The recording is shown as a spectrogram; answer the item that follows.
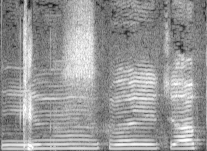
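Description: A toddler's voice holding a sung vowel on one steady pitch three times: a long note of about a second, then two shorter ones.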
